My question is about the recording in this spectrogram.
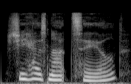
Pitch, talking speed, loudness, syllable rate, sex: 215 Hz, 185 wpm, -16 LUFS, 4.3 syllables/s, female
